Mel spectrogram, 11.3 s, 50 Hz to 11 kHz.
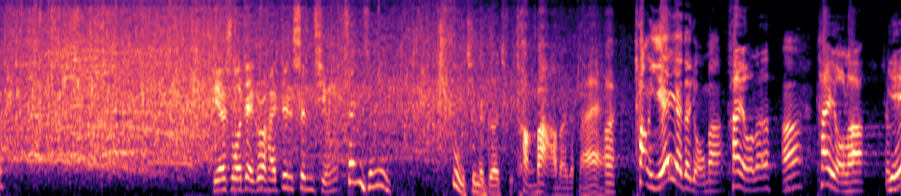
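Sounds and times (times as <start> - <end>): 
audience applause: 0.0 - 7.8
speech: 2.6 - 5.0, 5.6 - 11.2.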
